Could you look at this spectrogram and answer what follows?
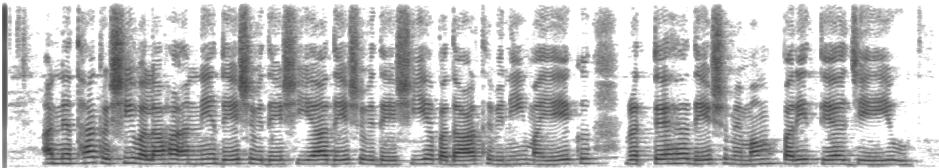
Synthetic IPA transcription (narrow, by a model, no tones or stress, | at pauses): ɐnjɐt̪ʰaːkɾɪʃiːʋɐlaːɦɐ̆ɐnjɐd̪eːʃɐʋid̪eːʃiːjaːd̪eːʃɐʋid̪eːʃiːjɐpɐd̪aːɾt̪ʰɐʋinimɐjeːk | ʋɾɐt̪jɐɦɐ̆d̪eːʃɐmemɐmpɐɾit̪jɐd͡ʒeːjuː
